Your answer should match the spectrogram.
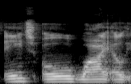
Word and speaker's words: Hoyle: Fred Holly. Not, I don't know how to pronounce his last name. It's Hoyle.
